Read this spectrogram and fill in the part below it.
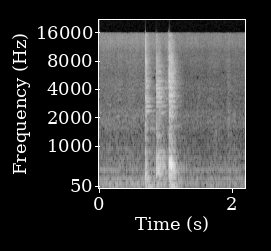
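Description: A glass lid clinks against a countertop.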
